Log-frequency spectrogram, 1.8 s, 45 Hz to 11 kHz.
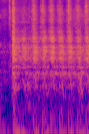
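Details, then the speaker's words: Mk2 VW Golf with Weber carburettor and mechanical fuel pump, first start after months sitting through an Irish winter, booster pack on; steady cranking at about five or six turns a second without firing, owner suspects dry float bowl slowly refilling. "Really did not want to go. I think what it is that this has a mechanical fuel pump, and the Weber carburetor, the float bowl just dries out in it and takes a while to fill again."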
